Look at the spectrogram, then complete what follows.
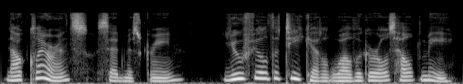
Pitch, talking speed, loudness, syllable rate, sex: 195 Hz, 180 wpm, -15 LUFS, 4.6 syllables/s, female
